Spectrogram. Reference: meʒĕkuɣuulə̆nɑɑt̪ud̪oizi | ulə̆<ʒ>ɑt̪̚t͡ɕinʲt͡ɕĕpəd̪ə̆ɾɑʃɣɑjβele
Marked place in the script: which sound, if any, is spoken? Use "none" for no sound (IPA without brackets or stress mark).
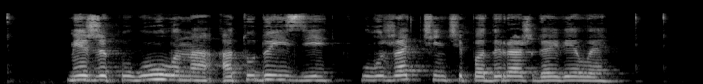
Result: ʒ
